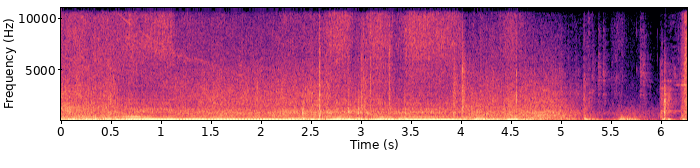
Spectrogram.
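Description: A buggy engine roars loudly, then winds down.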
